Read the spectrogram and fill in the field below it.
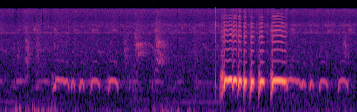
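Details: Zebra dove, a local champion lure bird meant to stir rivals. Soft, rounded coo notes in a slow series lead into a loud, fast rolling burst of cooing. That burst then eases back into spaced, gentle coos.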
